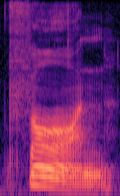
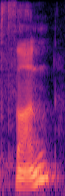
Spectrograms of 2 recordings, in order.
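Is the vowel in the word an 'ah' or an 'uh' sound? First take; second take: ah; uh. First: The vowel is an open 'ah' sound. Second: The vowel is a short 'uh' sound. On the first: "we connect this sound with an ah sound" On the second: "pronouncing this with a schwa sound"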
